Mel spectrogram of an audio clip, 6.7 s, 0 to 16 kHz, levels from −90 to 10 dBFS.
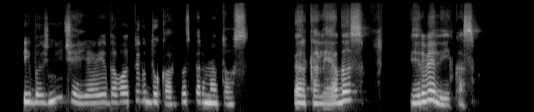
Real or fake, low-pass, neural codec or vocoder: fake; 14.4 kHz; codec, 44.1 kHz, 7.8 kbps, DAC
